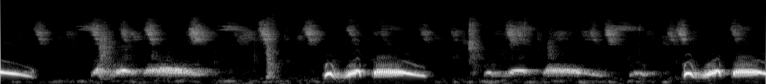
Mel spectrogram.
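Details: Zebra dove, Thai song style called liu tan, singing in repeated phrases of wavering, bubbling coos with quick rising and falling notes, while high chirps from other small birds sound throughout.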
